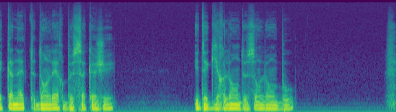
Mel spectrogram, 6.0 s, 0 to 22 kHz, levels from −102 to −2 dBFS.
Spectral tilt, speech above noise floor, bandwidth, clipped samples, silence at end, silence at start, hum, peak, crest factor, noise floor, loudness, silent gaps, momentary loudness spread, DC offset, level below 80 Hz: -7 dB/octave; 44 dB; 13 kHz; under 0.1%; 0 s; 0 s; none; 0 dBFS; 18 dB; -60 dBFS; -18 LUFS; none; 9 LU; 0.3%; -34 dBFS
